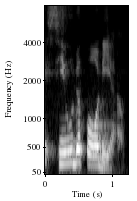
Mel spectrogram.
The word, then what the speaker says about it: pseudopodia: P is silent පුතේ pseudopodia.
